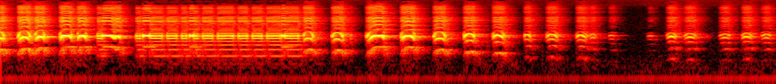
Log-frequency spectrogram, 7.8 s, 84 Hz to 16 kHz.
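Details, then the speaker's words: Fisher F44 metal detector air test in All Metal mode on a 1940s baby spoon: warbling high beeps two to three a second, steady then chopping as the target passes, response starting around 12 inches; normal target tone. "now we got the spoon from the 40s that i found in my yard it's a baby spoon let's go it goes further you can hear it start to do something at about 12."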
